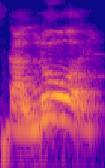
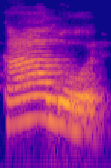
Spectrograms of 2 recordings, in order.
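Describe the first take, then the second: First: The stress is on the last syllable. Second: The stress is on the first syllable. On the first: The speaker calls it right. "It is calor. ... the stress is on the last syllable" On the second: The speaker calls it wrong. "It is not calor"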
